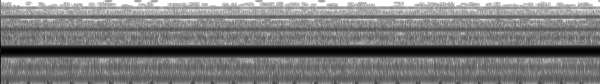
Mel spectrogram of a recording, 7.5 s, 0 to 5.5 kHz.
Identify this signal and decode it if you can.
Emergency Alert System (SAME) tones (the 1050 Hz attention tone). It is heard from 0.8 to 6.8 s.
